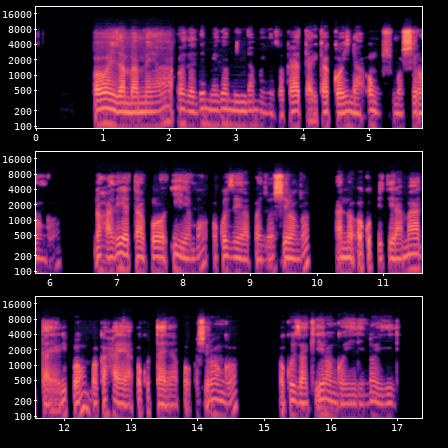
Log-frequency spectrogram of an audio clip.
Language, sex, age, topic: Oshiwambo, male, 18-24, agriculture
